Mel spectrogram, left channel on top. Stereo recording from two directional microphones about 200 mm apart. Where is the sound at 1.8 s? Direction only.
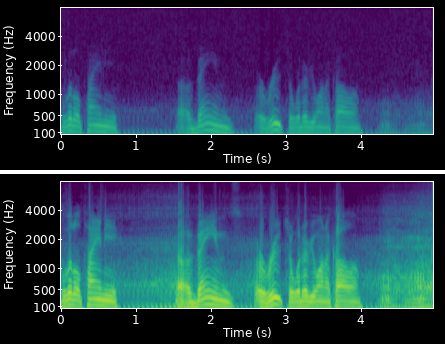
15° right (ahead or behind).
